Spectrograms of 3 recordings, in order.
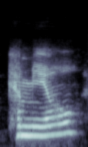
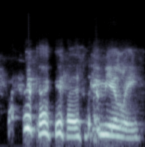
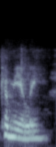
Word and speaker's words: Camilli: it and they think Camille and um but it's Italian so it's got the I not the E so it's you you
